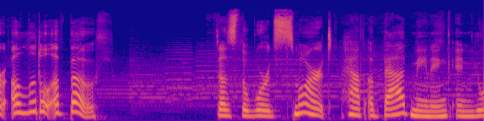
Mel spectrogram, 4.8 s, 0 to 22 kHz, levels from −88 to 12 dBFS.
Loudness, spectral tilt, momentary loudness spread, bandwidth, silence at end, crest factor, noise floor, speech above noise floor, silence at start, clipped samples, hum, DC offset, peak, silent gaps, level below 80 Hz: -20 LUFS; -5 dB/octave; 5 LU; 15.5 kHz; 0 s; 16 dB; -48 dBFS; 28 dB; 0 s; under 0.1%; none; under 0.1%; -4 dBFS; none; -66 dBFS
